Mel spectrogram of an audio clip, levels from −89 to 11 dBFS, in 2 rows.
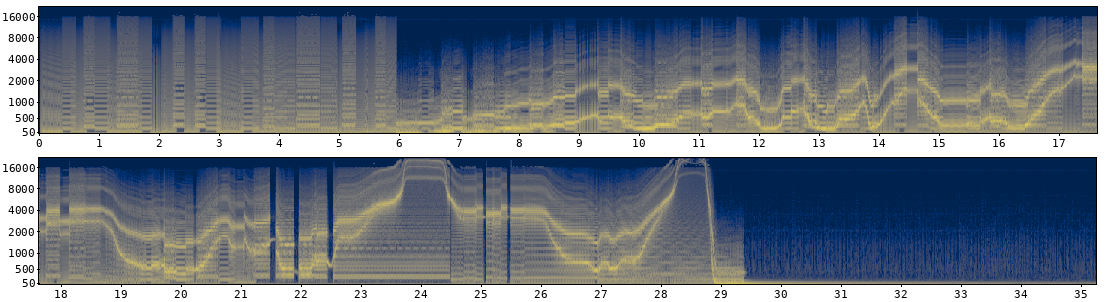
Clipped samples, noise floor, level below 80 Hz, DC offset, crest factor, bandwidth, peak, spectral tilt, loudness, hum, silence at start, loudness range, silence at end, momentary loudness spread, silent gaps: under 0.1%; -40 dBFS; -24 dBFS; 2%; 12 dB; 19.5 kHz; 0 dBFS; -4 dB/octave; -11 LUFS; none; 0 s; 12 LU; 1.45 s; 13 LU; none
